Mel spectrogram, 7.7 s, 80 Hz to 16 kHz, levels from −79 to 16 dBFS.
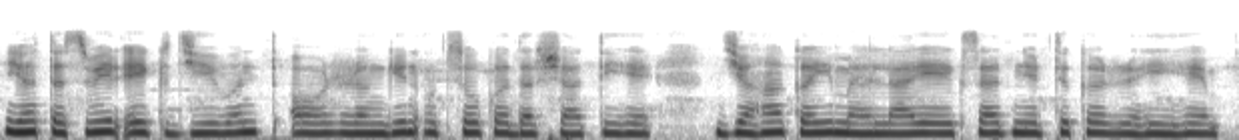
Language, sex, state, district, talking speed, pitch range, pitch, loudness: Hindi, female, West Bengal, Alipurduar, 145 wpm, 215-235 Hz, 225 Hz, -15 LUFS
